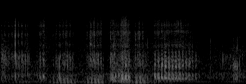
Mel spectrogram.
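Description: A cat purrs up close in a steady, rumbling rhythm, each breath cycle swelling and fading in soft pulses with no voices present.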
